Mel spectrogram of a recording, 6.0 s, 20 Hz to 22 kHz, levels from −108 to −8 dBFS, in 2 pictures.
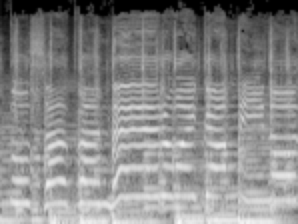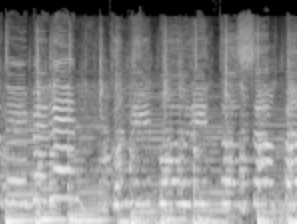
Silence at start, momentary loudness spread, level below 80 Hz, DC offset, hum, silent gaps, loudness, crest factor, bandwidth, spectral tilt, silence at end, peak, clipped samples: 0 s; 4 LU; -22 dBFS; under 0.1%; none; none; -17 LUFS; 14 dB; 17.5 kHz; -4.5 dB/octave; 0 s; -2 dBFS; under 0.1%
